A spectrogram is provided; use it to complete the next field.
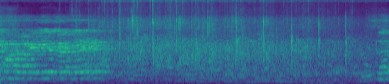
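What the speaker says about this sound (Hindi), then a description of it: "तालियां सर के लिए पहले।" Audience applause for a professor at a university Teacher's Day address, a burst of clapping that starts strongly and then softens into a lighter patter, with a voice speaking over the opening moments.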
